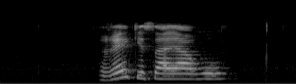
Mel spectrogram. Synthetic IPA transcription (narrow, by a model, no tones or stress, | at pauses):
ɣɛkʼɪsajaɣʊ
